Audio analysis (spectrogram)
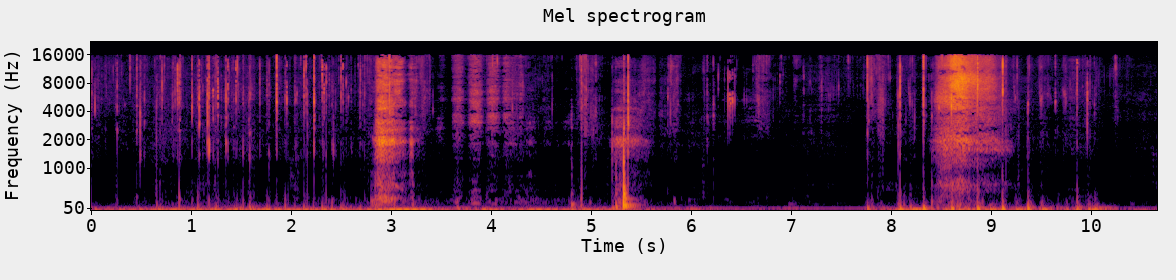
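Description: Soft, wet squelching and sticky crackles from stretched, squished slime, with a few louder smacking bursts scattered through otherwise quiet, textured handling noise; no one speaks.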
